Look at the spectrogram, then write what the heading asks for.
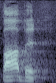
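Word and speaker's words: bobbin: word has a near homonym the word is bobin and it is a spool as on a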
